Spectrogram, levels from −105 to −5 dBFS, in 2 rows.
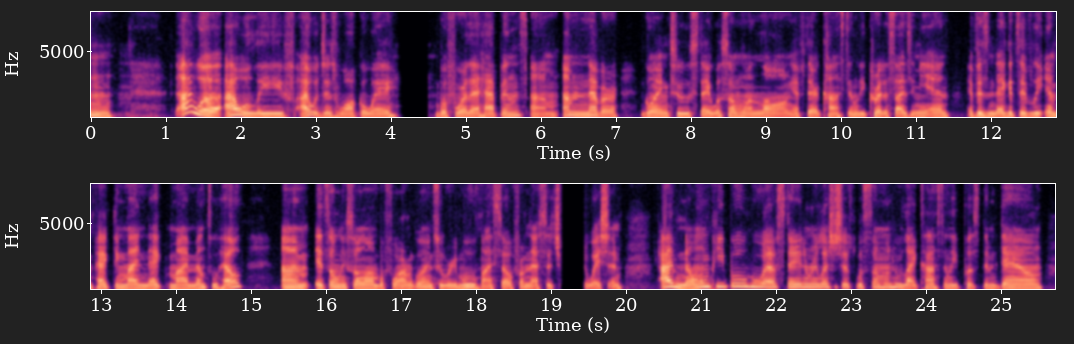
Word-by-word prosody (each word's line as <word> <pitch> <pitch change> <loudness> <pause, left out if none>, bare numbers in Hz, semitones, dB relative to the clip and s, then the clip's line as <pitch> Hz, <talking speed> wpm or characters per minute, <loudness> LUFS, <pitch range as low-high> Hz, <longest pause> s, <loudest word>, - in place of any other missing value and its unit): Mm, 190 -4 +3 0.9
I 445 - +7
would 200 - +8
I 230 - +7
will 210 -6 +5
leave, 175 +1 -1
I - - +4
would 205 -4 0
just 185 -1 -4
walk 165 0 -3
away 165 +3 -3 0.5
before 180 -1 -2
that 175 0 0
happens, 195 +3 -1
um, 160 -1 -6
I'm 205 0 +3
never 185 -4 +1 0.3
going 180 -1 -1
to 175 -3 -2
stay 175 - -4
with 175 +2 -4
someone 175 -2 -4
long 165 -2 -4
if 165 0 -9
they're 175 -2 -3
constantly 85 - -5
criticizing 175 0 -2
me 180 -2 -3
and 175 +1 -4 0.2
if 185 - -5
it's 200 -2 +6
negatively 195 +3 +1
impacting 195 +1 0
my 185 -1 +1
ne 180 +2 -2
my 175 -1 0
mental 200 +4 -1
health, 210 +8 +1 0.5
um, 200 -1 +4
it's 195 0 0
only 200 0 +3
so 190 -2 -3
long 180 -1 -1
before 170 0 -5
I'm 170 0 -3
going 85 - -3
to 180 - -5
remove 195 +2 +2
myself 165 -1 -6
from 85 - -5
that 80 - -4
situation. - - -8 0.5
I've 240 +4 +8
known 205 +5 +5
people 270 +1 -2
who 250 -2 +2
have 220 0 +4
stayed 215 +1 +1
in 220 - +2
relationships 215 0 -1
with 210 0 -2
someone 210 0 -1
who, 220 -1 +2
like, 175 -4 -2
constantly 195 0 -3
puts 205 +1 -8
them 185 -2 -6
down 190 0 0
190 Hz, 160 wpm, -20 LUFS, 175-205 Hz, 0.9 s, would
